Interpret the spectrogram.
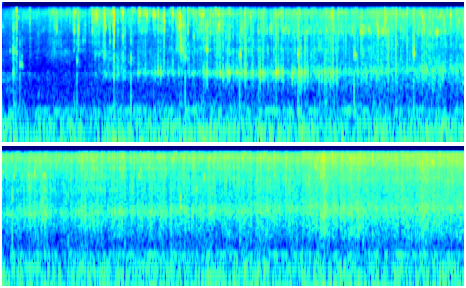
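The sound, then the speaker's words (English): Sparkling wine being poured into glasses, with a steady fizzing hiss and dense crackle of bursting bubbles, continuous for several seconds with no talking. “Let's get some glasses.”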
